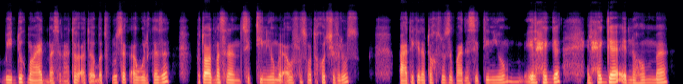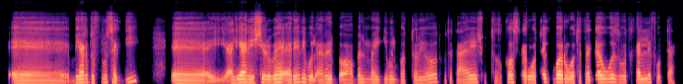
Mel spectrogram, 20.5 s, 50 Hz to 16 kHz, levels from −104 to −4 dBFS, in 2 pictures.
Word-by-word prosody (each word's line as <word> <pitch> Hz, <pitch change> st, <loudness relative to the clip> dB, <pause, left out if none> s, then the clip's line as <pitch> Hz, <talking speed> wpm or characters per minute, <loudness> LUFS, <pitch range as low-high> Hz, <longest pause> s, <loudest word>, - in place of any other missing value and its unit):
بيدّوك 130 Hz, +3 st, -2 dB
ميعاد 115 Hz, -2 st, -1 dB
مثلًا -, -, -7 dB
هت -, -, -5 dB
هتقبض -, -, -2 dB
فلوسك 135 Hz, 0 st, -4 dB
أول 120 Hz, -1 st, -2 dB
كذا، 145 Hz, +8 st, -1 dB, 0.4 s
بتقعد 135 Hz, -2 st, +6 dB
مثلًا 125 Hz, -3 st, -1 dB
60 130 Hz, -1 st, -6 dB
يوم 130 Hz, 0 st, -2 dB
من -, -, 0 dB
أول -, -, -2 dB
الفلوس 140 Hz, +2 st, -9 dB
ما 120 Hz, -, -3 dB
تاخدش 135 Hz, -1 st, -4 dB
فلوس، 135 Hz, +9 st, -5 dB, 0.6 s
بعد 110 Hz, -1 st, +2 dB
كده 130 Hz, -3 st, -1 dB
بتاخد 130 Hz, +1 st, -7 dB
فلوسك 130 Hz, -2 st, -6 dB
بعد 110 Hz, 0 st, -2 dB
60 115 Hz, +3 st, -6 dB
يوم 165 Hz, +8 st, -6 dB
إيه -, -, +1 dB
الحجّة؟ 140 Hz, +5 st, +2 dB, 0.4 s
الحجّة 145 Hz, +5 st, +5 dB
إن 125 Hz, -, -3 dB
هم 130 Hz, +4 st, -2 dB, 0.4 s
آآ 110 Hz, -1 st, 0 dB
بياخدوا 145 Hz, +1 st, +3 dB
فلوسك 145 Hz, 0 st, -1 dB
دي 170 Hz, -, -5 dB, 0.5 s
آآ 120 Hz, -1 st, +3 dB, 0.3 s
قال 125 Hz, +1 st, +1 dB
يعني 145 Hz, -1 st, +7 dB
يشتروا 140 Hz, +1 st, +3 dB
بيها 145 Hz, -2 st, +5 dB
أرانب 145 Hz, +4 st, +1 dB
والأرانب 130 Hz, +2 st, 0 dB
بقى -, -, +3 dB
عقبال 130 Hz, +3 st, -3 dB
ما 135 Hz, -1 st, -3 dB
يجيبوا 140 Hz, +2 st, -3 dB
البطاريات 130 Hz, +4 st, -3 dB
وتتعايش 135 Hz, +1 st, -2 dB
وتتكاثر 140 Hz, +5 st, -3 dB
وتكبر 150 Hz, +2 st, +4 dB
وتتجوز 145 Hz, +2 st, +2 dB
وتخلّف 140 Hz, +2 st, 0 dB
وبتاع، -, -, -7 dB
135 Hz, 150 wpm, -23 LUFS, 120-145 Hz, 0.6 s, يعني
